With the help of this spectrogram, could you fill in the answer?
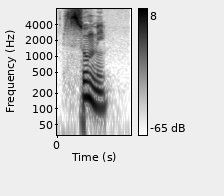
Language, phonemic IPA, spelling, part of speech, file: French, /sɔ.me/, sommer, verb, Fr-sommer.ogg
- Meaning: 1. to sum up 2. to summon, to call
